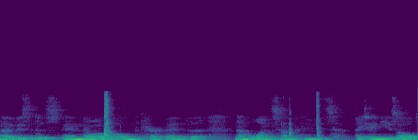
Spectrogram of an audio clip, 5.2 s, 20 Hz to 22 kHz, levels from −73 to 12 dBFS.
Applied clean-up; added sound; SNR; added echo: none; Car; 12 dB; reverberation time 0.7 s.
